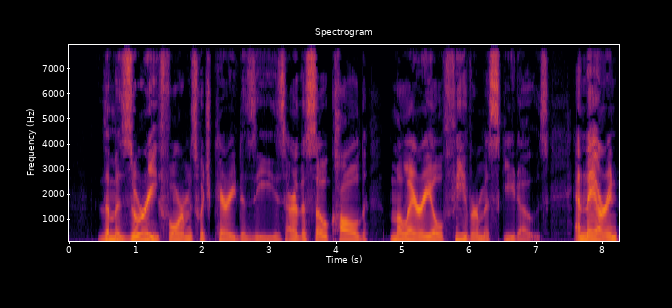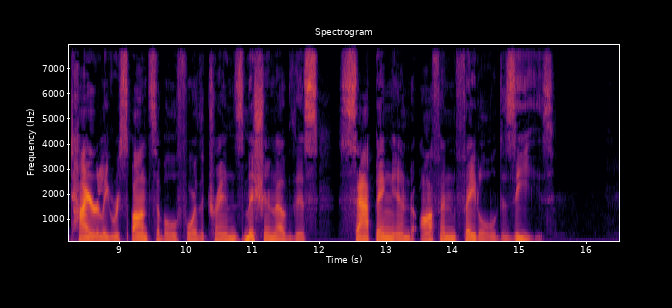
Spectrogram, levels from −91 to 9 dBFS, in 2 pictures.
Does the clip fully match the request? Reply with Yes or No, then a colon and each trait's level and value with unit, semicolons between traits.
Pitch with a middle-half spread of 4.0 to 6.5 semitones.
Yes: average, 4.5 semitones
